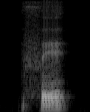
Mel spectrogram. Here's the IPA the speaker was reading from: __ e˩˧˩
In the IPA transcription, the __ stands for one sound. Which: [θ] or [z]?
θ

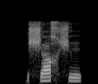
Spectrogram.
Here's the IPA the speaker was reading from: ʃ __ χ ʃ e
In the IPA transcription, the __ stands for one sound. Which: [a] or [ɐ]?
a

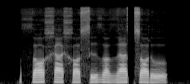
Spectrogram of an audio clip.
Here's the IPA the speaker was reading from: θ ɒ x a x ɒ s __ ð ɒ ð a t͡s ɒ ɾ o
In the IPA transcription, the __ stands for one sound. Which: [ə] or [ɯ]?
ɯ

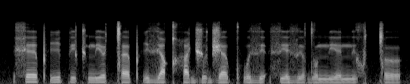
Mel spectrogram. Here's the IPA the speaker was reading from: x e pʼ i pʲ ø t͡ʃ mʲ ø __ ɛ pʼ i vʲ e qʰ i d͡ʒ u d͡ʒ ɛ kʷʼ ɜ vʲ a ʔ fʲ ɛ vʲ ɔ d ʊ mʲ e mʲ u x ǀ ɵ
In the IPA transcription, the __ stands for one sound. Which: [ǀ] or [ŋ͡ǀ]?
ǀ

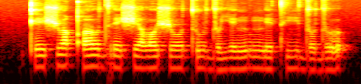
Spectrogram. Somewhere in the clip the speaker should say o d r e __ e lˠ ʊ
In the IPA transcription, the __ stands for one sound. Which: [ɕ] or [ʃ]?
ʃ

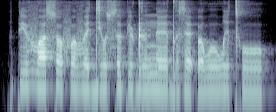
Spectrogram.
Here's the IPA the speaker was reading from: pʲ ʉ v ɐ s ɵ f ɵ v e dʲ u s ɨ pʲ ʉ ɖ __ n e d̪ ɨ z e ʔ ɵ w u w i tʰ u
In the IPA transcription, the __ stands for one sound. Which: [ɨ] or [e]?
ɨ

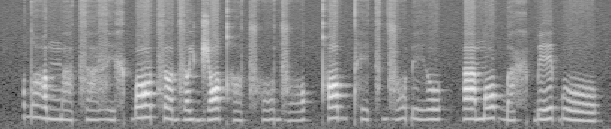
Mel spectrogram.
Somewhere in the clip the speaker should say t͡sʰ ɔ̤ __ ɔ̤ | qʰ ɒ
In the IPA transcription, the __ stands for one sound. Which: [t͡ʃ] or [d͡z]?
d͡z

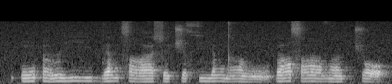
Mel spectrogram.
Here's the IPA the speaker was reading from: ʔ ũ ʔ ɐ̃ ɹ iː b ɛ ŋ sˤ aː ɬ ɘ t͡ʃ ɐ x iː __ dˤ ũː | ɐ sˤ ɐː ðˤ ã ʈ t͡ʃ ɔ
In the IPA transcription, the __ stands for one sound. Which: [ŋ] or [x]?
ŋ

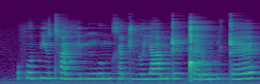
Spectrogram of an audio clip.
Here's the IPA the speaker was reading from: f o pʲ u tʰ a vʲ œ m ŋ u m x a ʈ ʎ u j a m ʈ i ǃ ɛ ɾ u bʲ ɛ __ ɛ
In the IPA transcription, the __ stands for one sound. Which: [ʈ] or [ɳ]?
ʈ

